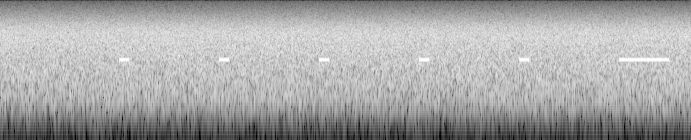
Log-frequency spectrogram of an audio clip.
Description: Radio time signal (six pips, as the Greenwich Time Signal), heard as pips, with radio static.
